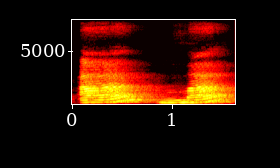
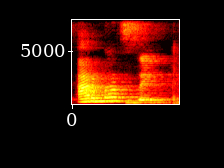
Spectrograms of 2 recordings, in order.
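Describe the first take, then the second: First: Armazém said slowly, syllable by syllable; slow syllable-split Armazém. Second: Said in the usual way. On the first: Shown as a demonstration. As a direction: break Armazém apart slowly, ar-ma-zém.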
